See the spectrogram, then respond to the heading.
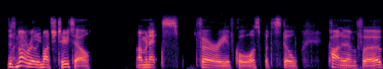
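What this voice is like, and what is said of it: Australian accent. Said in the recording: “as you can tell by the accent, I'm bloody Australian”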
